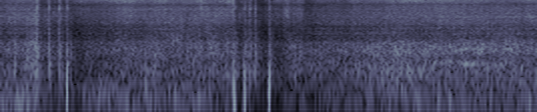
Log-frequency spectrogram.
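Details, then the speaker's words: Plasma cutter cutting rusty skid steer bucket steel outdoors: steady arc hiss broken by sharp irregular pops as rust spits back into the tip; trigger must be pulled fully. "That popping is rust. Going back up into it's popping and going into the tip."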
